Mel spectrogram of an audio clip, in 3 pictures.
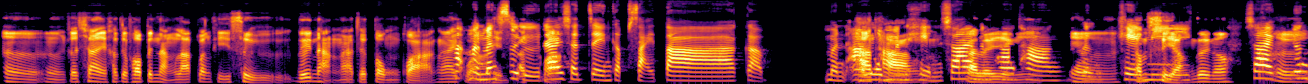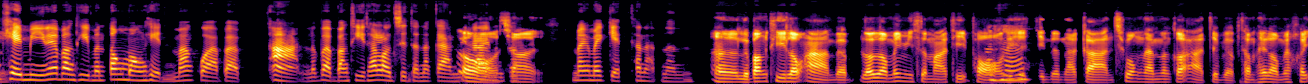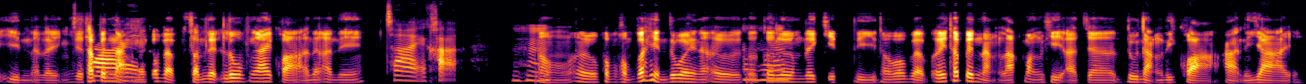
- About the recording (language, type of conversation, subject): Thai, unstructured, คุณชอบอ่านหนังสือหรือดูหนังมากกว่ากัน และเพราะอะไร?
- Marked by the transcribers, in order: tapping; other background noise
